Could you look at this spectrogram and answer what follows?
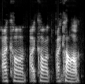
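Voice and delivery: ordinary delivery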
